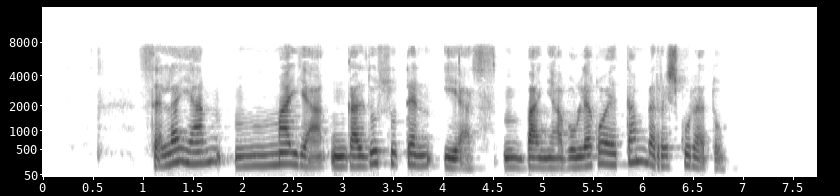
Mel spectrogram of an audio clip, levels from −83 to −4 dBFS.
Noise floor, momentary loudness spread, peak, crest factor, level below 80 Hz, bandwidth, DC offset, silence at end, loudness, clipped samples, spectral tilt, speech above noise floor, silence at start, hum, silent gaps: -64 dBFS; 9 LU; -12 dBFS; 20 dB; -82 dBFS; 8 kHz; under 0.1%; 0.9 s; -31 LUFS; under 0.1%; -4 dB/octave; 33 dB; 0.55 s; none; none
